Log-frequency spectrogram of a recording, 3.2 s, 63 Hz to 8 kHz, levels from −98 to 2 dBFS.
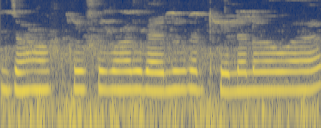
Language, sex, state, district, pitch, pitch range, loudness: Hindi, male, Bihar, Katihar, 270 Hz, 265-275 Hz, -12 LUFS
